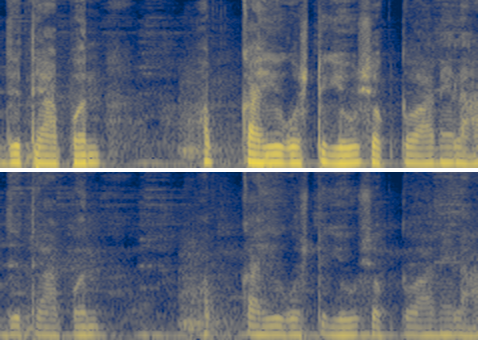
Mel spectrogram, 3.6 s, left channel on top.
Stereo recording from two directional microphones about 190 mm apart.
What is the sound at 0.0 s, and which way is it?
Speech, 45° left (ahead or behind).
